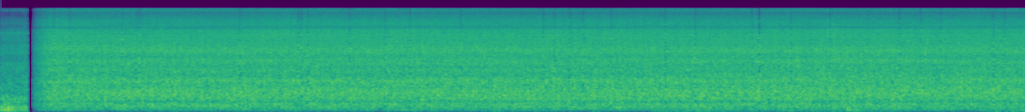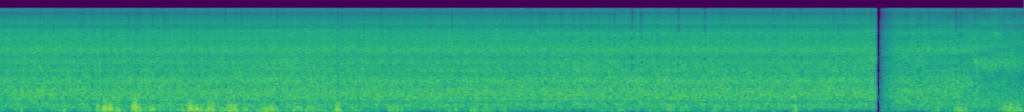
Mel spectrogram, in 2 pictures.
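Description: Small waterfall pouring down a rock chute into a pool: a steady rush of splashing water.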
